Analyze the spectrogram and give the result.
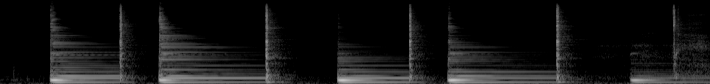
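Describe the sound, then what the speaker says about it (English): Six sharp percussive thumb slaps on a fingerstyle guitar, each ringing out and decaying, with a bright metallic snap of string bouncing off frets; played alone at an unhurried, uneven pace. "the sound you hear is the string bouncing off the frets"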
